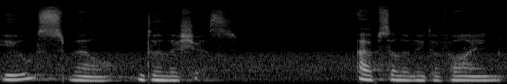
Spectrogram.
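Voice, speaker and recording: Casting: actress as old, powerful vampire woman for audio roleplay; mid-pitched, deliberate, taunting menace. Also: fairly even intonation, dark tone, a little hiss or hum, close to an everyday voice. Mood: teasing, menacing. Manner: slow, deliberate, taunting, dropping into whispers. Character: ancient, powerful female vampire, former huntress, teasing and menacing. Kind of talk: intimate audio roleplay acting.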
